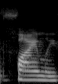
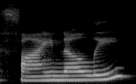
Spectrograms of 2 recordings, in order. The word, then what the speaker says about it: finally: Same with the word finally. Again, this looks like it might be 3 syllables. Maybe you learned finally, which again, just like probably, is not wrong. You could say finally, 3 syllables. However, many native speakers end up saying this with 2.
